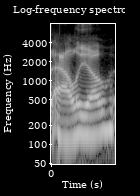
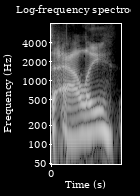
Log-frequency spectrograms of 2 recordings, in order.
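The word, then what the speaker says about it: Aly: out of an acquisition is it Alo is that how you're supposed to say it as Alo it's Ali Ali a l y do IO however you choose to pronounce that I missed that Microsoft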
